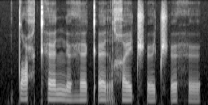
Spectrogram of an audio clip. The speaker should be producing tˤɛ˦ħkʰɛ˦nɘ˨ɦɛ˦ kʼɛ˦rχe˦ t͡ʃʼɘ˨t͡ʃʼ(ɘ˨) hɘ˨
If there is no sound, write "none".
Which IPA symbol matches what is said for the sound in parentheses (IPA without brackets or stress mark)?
ɘ˦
